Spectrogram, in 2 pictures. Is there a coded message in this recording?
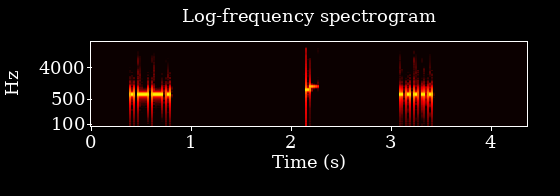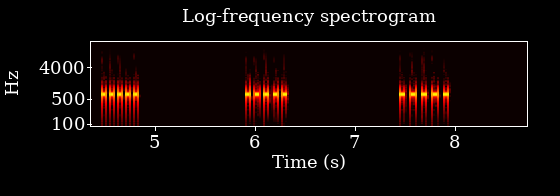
Yes: Morse code from 0.4 to 7.9 s, heard as a keyed tone, about 30 wpm, spaced as for 7 wpm, 700 Hz. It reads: P 5555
